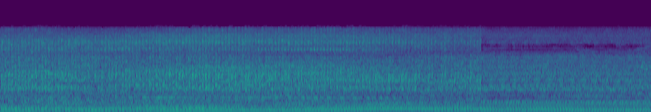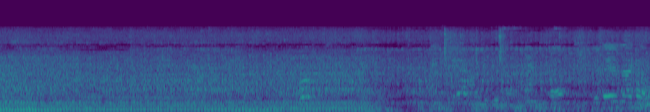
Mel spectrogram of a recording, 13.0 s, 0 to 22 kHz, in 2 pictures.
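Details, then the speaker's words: Newly overhauled carbureted Mitsubishi Lancer engine: uneven idle with a steady beat near 200 per minute. Valve clearance was set wrong, with cylinder 2 and 3 rockers closed tight, so there is no compression and it runs rough. "so hindi tama yung ginawang clearance dito sa barbula na to kaya nagluko makina nito kumbaga natukan yung mga barbula singaw So walang compression"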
